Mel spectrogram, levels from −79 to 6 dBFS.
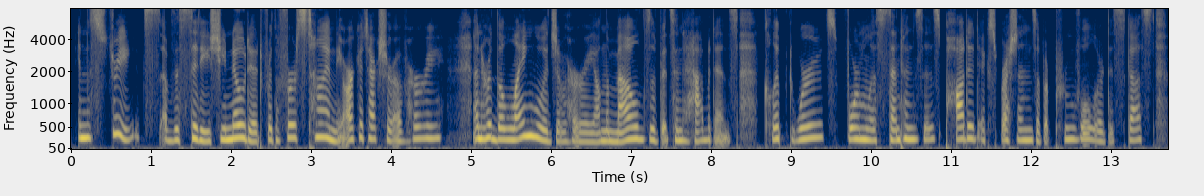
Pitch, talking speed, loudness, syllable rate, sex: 235 Hz, 160 wpm, -17 LUFS, 4.8 syllables/s, female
